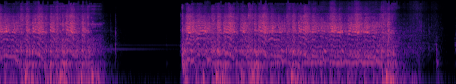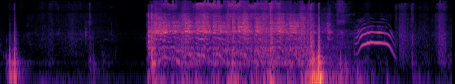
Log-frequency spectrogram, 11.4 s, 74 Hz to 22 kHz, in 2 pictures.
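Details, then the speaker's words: 1991 Camaro 3.1 L, quit after a store stop; low compression readings, timing chain suspected. With starting fluid sprayed into the open throttle, bursts of fast cranking catch only briefly and never run; crank-no-start, owner believes timing is the issue. "he did a compression test and they were testing really low, but it was still trying to hit."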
